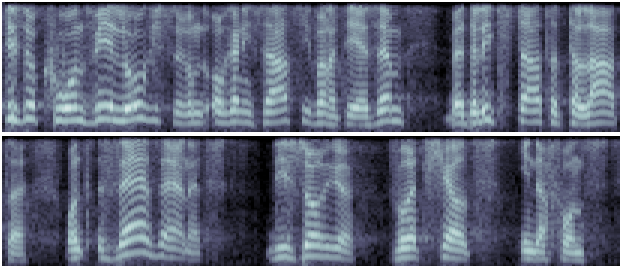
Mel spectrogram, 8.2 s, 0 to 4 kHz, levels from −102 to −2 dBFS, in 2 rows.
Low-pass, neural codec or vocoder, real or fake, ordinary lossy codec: 3.6 kHz; codec, 16 kHz, 8 kbps, FunCodec, trained on Chinese and English, 25 frames a second; fake; none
